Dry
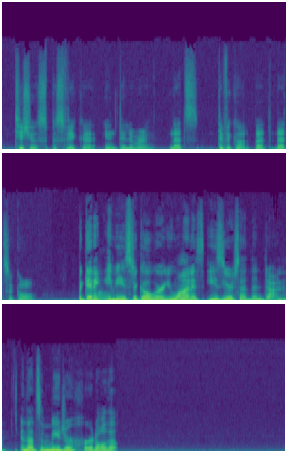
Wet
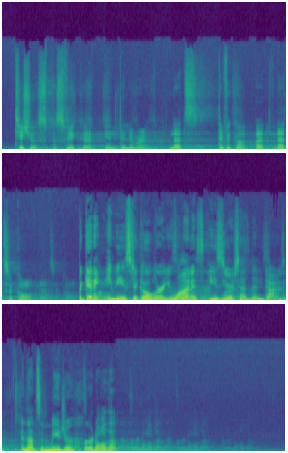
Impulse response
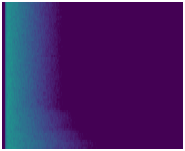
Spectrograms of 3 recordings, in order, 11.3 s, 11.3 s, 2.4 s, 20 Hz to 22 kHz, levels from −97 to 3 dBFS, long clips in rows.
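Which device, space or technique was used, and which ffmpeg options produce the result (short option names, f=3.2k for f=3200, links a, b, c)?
ducked reverb: -filter_complex "[0:a]asettb=1/sr,asplit=3[a][b][c];[a]atrim=end=4.164[d];[b]atrim=start=4.16:end=4.99,asetpts=PTS-STARTPTS,afade=t=in:d=0.004:c=qsin,afade=t=out:st=0.826:d=0.004:c=qsin,highpass=260[e];[c]atrim=start=4.986[f];[d][e]acrossfade=d=0.004:c1=hsin:c2=qsin[g];[g][f]acrossfade=d=0.004:c1=qsin:c2=hsin,highshelf=f=10k:g=8.5,aecho=1:1:614|1228|1842:0.1|0.04|0.016,asplit=3[h][i][j];[1:a]atrim=start_sample=2205[k];[i][k]afir=irnorm=-1:irlink=0[l];[j]apad=whole_len=581691[m];[l][m]sidechaincompress=threshold=-41dB:ratio=8:attack=29:release=241,volume=-9dB[n];[h][n]amix=inputs=2:normalize=0,volume=5.5dB"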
